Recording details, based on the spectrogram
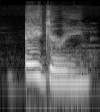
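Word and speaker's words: aegirine: you say that what is aine and the pronunciation of that is aurine yeah anyways aurine also known as acmite is a sodium iron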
